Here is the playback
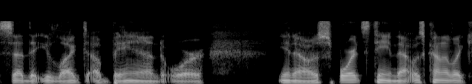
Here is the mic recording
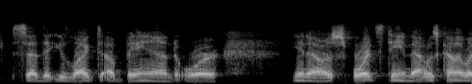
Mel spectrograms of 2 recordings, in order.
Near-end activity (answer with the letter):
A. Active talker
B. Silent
B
